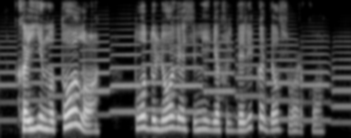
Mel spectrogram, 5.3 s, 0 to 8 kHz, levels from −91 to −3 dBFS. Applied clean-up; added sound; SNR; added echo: none; Trumpet; 18 dB; none.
